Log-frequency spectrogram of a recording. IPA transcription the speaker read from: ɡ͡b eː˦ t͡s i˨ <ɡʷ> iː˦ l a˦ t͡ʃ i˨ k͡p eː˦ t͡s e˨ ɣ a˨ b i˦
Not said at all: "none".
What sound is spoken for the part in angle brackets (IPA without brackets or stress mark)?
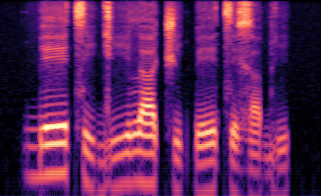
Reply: ɡ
